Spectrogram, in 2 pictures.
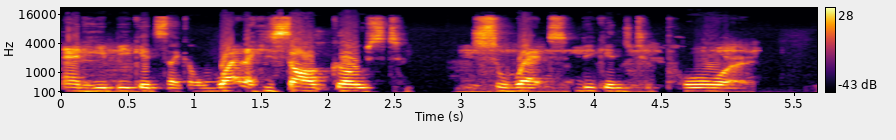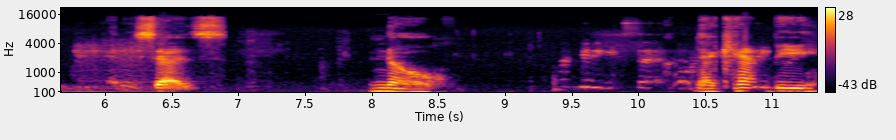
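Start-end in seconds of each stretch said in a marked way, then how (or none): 8.0-11.3 mumbling to himself, quieter. Voicing a sweating, pale figure who saw a ghost: muttering to himself. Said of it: "He's muttering to himself".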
